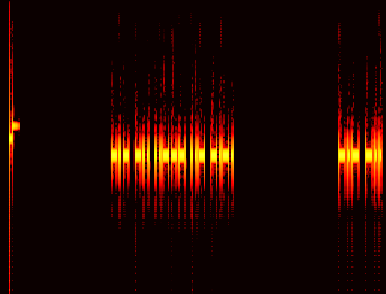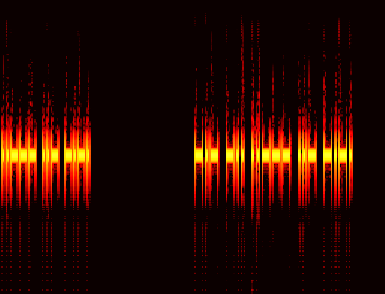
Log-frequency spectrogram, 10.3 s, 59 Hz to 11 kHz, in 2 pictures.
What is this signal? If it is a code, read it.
Morse code, heard as a keyed tone, about 36 wpm, 700 Hz. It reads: KD2UC KD2UC KD2UC
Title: Speed Racing - USA Call Signs 30wpm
